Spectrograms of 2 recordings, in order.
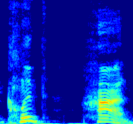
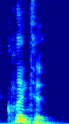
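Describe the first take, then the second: First: The two names are said apart as separate words. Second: The two names run together fast as one word. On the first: "I'm not putting it together" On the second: "if you just say it fast, it's Clinton"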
